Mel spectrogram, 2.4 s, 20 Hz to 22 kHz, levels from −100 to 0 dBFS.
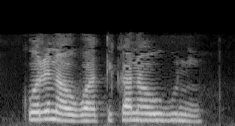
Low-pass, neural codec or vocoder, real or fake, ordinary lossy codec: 7.2 kHz; codec, 16 kHz, 4 kbps, X-Codec, WavLM features, trained on Multilingual LibriSpeech; fake; AAC, 24 kbps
